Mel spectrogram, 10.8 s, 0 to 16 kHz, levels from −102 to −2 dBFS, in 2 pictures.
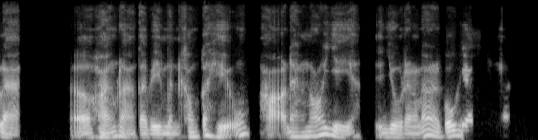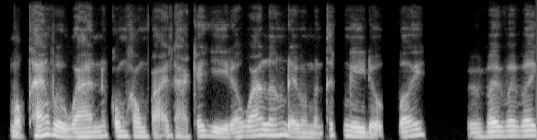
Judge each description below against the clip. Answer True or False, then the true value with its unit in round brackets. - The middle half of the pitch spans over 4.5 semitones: False (4.2 semitones)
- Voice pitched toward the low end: True (115 Hz)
